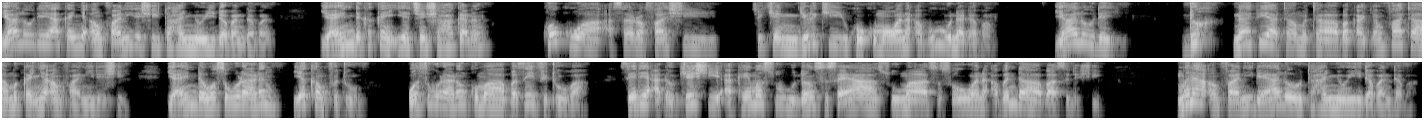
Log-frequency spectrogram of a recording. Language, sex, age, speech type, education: Hausa, male, 15-29, spontaneous, primary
